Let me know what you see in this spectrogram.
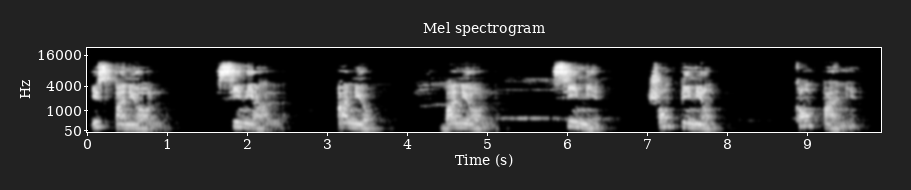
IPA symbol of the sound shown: ɲ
